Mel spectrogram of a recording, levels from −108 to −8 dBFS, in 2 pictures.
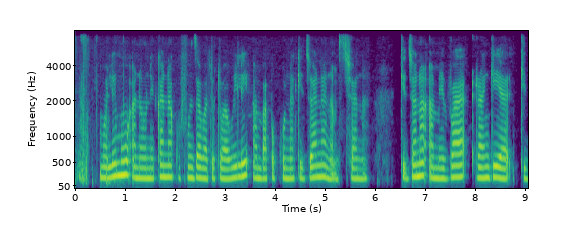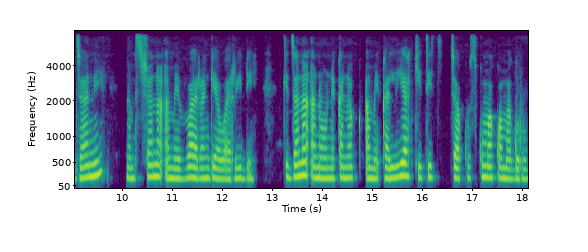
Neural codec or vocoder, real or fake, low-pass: none; real; 7.2 kHz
